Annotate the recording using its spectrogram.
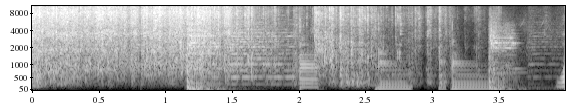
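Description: A heap of plastic cassette tapes and cases spilling out of a suitcase in a dense rattling clatter that fades out after about a second, over background music that then carries on alone.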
